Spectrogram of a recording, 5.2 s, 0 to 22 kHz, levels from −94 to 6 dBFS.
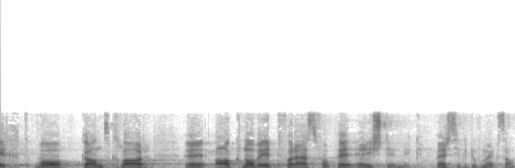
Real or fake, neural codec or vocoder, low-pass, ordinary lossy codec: real; none; 7.2 kHz; none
